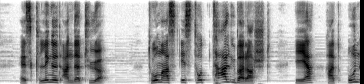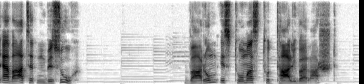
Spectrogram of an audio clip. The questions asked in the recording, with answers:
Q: Warum ist Thomas total überrascht?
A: Weil er unerwarteten Besuch hat.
